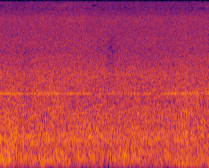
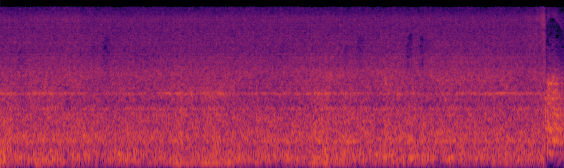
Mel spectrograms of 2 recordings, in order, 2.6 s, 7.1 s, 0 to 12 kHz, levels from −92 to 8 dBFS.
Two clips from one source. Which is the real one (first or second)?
first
